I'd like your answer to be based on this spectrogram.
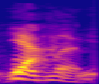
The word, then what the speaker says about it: Holdland: So people are like, how do we say this? Holdland. So Holdland. Think like Iceland. – Okay. Iceland. Holdland.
